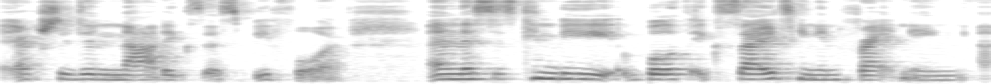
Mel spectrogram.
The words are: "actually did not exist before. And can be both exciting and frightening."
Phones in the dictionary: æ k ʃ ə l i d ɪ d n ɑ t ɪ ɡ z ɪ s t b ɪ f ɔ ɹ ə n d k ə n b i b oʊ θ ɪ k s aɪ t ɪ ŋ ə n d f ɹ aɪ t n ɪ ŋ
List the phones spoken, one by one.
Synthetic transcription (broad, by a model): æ k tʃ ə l i d ɪ d n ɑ t ɪ ɡ z ɪ s t b ɪ f ɔ ɹ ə n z k ə n b i b oʊ θ ɪ k s aɪ t ɪ ŋ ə n f ɹ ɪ t n ɪ ŋ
